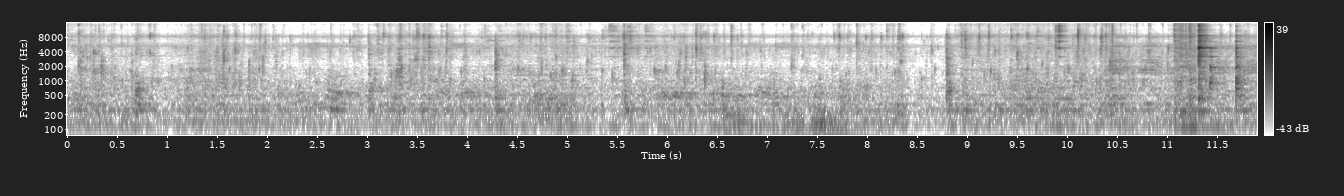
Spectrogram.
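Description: A wooden spatula stirring a thin, watery curry of bottle gourd and red lentils in a pan, the liquid sloshing, with small scrapes and a sharper knock near the end.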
